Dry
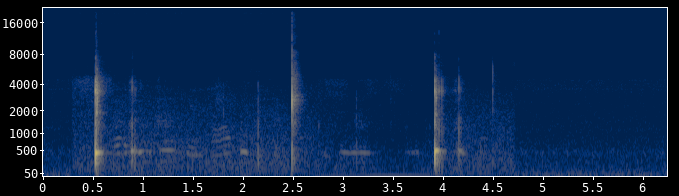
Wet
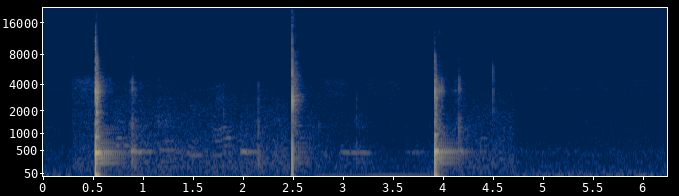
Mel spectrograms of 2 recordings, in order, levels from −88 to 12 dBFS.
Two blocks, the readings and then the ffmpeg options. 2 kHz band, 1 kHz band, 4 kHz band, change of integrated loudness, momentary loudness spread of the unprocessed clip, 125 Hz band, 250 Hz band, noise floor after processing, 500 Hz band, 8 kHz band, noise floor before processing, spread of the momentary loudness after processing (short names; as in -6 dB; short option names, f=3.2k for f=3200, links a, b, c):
-0.5 dB, +6.0 dB, 0.0 dB, -1.0 dB, 7 LU, +11.5 dB, -0.5 dB, -72 dBFS, -2.5 dB, n/a, -71 dBFS, 16 LU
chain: -filter_complex "[0:a]asplit=2[a][b];[b]adelay=13,volume=-7dB[c];[a][c]amix=inputs=2:normalize=0,bandreject=f=46.15:t=h:w=4,bandreject=f=92.3:t=h:w=4,bandreject=f=138.45:t=h:w=4,bandreject=f=184.6:t=h:w=4,bandreject=f=230.75:t=h:w=4,bandreject=f=276.9:t=h:w=4,bandreject=f=323.05:t=h:w=4,bandreject=f=369.2:t=h:w=4,bandreject=f=415.35:t=h:w=4,bandreject=f=461.5:t=h:w=4,bandreject=f=507.65:t=h:w=4,bandreject=f=553.8:t=h:w=4,bandreject=f=599.95:t=h:w=4,bandreject=f=646.1:t=h:w=4,bandreject=f=692.25:t=h:w=4,bandreject=f=738.4:t=h:w=4,bandreject=f=784.55:t=h:w=4,bandreject=f=830.7:t=h:w=4,bandreject=f=876.85:t=h:w=4,bandreject=f=923:t=h:w=4,bandreject=f=969.15:t=h:w=4,bandreject=f=1.0153k:t=h:w=4,bandreject=f=1.06145k:t=h:w=4,bandreject=f=1.1076k:t=h:w=4,bandreject=f=1.15375k:t=h:w=4,bandreject=f=1.1999k:t=h:w=4,bandreject=f=1.24605k:t=h:w=4,bandreject=f=1.2922k:t=h:w=4,aeval=exprs='0.891*(cos(1*acos(clip(val(0)/0.891,-1,1)))-cos(1*PI/2))+0.224*(cos(4*acos(clip(val(0)/0.891,-1,1)))-cos(4*PI/2))':c=same,volume=-2dB"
